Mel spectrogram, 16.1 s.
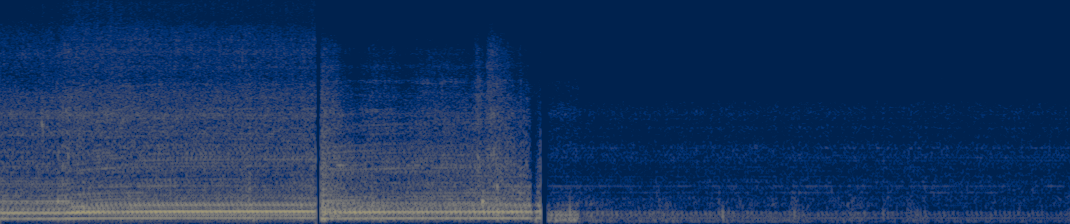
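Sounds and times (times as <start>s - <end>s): train engine drone: 0.0s - 9.7s.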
